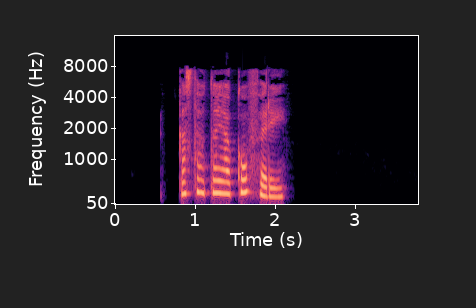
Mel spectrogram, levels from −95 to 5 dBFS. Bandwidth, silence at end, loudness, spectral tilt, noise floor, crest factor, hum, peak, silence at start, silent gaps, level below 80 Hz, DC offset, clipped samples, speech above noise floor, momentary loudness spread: 8.2 kHz; 1.7 s; -15 LUFS; -5 dB/octave; under -90 dBFS; 18 dB; 50 Hz at -50 dBFS; 0 dBFS; 0.8 s; none; -60 dBFS; under 0.1%; under 0.1%; over 77 dB; 7 LU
